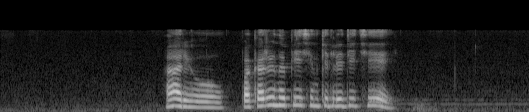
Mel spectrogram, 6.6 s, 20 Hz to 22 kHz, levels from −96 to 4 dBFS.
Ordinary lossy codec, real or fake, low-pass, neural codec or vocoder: none; real; 7.2 kHz; none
